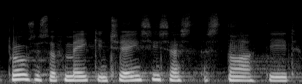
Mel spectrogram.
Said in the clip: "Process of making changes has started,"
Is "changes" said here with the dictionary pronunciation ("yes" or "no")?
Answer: no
